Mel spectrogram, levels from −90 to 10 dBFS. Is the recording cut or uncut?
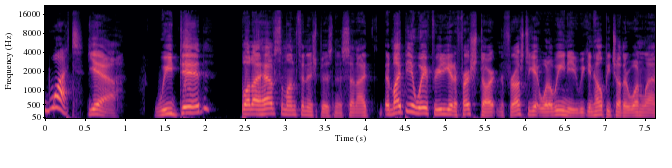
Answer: uncut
